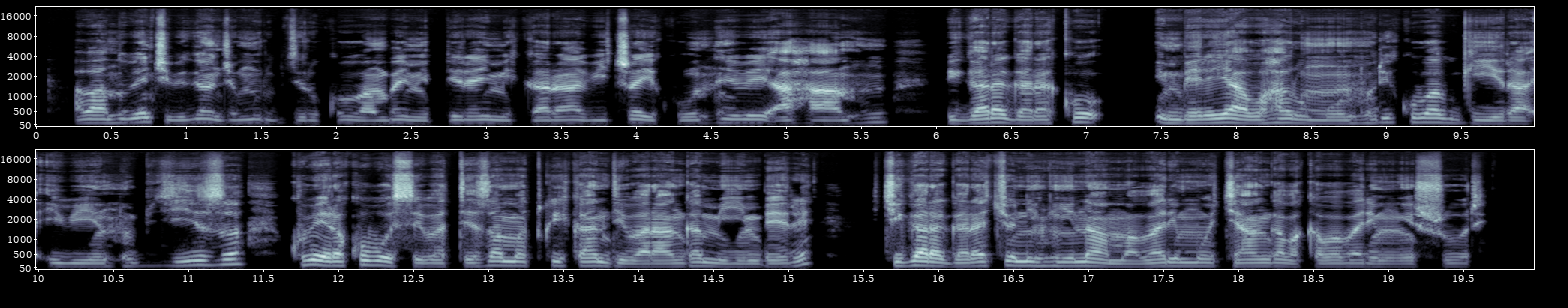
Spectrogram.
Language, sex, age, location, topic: Kinyarwanda, male, 18-24, Kigali, health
